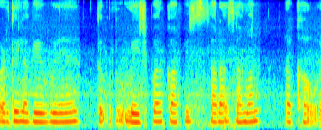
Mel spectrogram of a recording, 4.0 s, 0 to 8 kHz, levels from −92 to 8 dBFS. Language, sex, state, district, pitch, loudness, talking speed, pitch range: Hindi, female, Uttarakhand, Uttarkashi, 205 Hz, -17 LUFS, 180 wpm, 200-210 Hz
